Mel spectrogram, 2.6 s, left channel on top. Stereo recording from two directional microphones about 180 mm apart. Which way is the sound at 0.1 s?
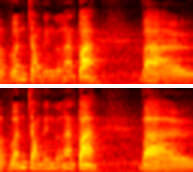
40° right (ahead or behind).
